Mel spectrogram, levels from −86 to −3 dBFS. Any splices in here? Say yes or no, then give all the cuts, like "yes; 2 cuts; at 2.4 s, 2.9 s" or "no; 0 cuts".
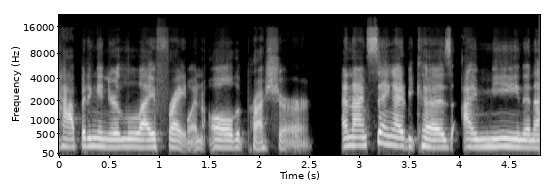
yes; 3 cuts; at 1.3 s, 3.1 s, 3.4 s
